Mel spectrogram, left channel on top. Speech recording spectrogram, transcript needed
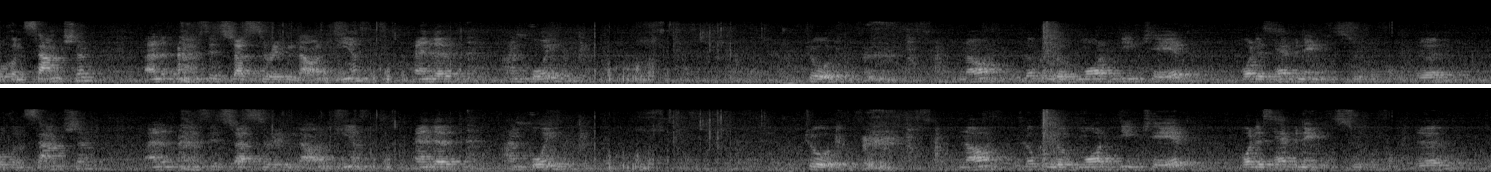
consumption, and this is just written down here. And I'm going to now look into more detail what is happening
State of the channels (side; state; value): both; normal; correlation 0.36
